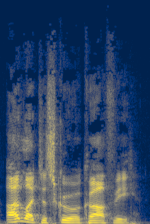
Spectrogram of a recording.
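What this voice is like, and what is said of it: Impression of Chandler. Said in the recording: “my impression of Chandler”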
